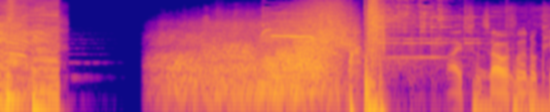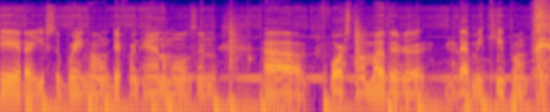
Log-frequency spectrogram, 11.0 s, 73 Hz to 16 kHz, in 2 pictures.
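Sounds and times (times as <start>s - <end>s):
noisy swell with high whistle: 1.5s - 3.5s
glass shattering crack: 3.6s - 4.8s.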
